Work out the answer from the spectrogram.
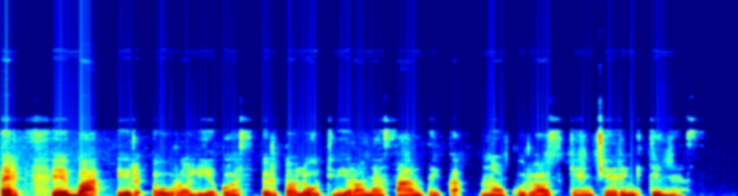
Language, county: Lithuanian, Klaipėda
